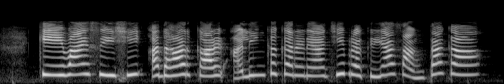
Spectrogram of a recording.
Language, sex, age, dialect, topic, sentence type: Marathi, female, 36-40, Standard Marathi, banking, statement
